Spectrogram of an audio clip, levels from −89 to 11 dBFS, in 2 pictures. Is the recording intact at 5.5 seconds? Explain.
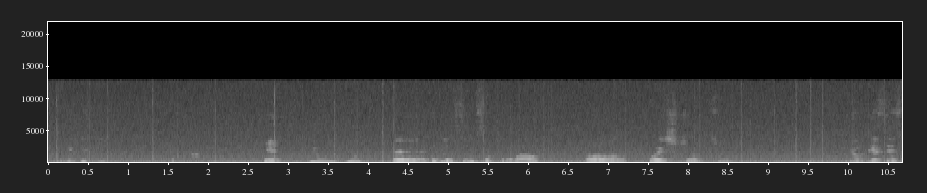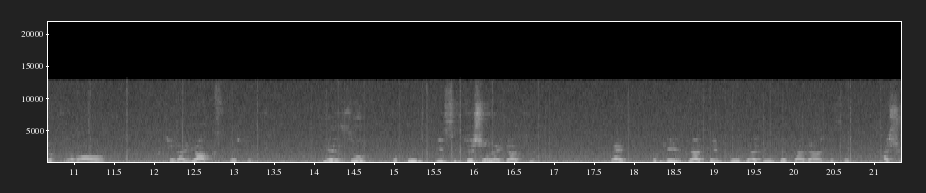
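Yes, the speech at 5.5 s is intact, with only the room's own background noise, sitting about 12 dB below the speech, audible underneath it.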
